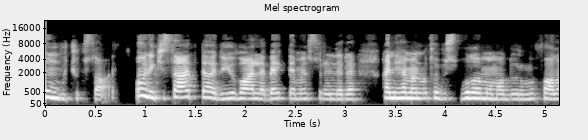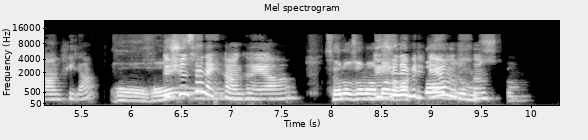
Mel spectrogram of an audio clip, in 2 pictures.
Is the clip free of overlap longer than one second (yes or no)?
no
